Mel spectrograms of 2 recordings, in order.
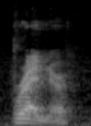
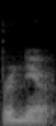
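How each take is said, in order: First: The name ends with a plain 'ner' sound. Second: The name ends with a 'nyer' sound. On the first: The speaker calls it right. "it's actually Brenner. That's the correct pronunciation" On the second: The speaker calls it wrong. "it's not Brenier"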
